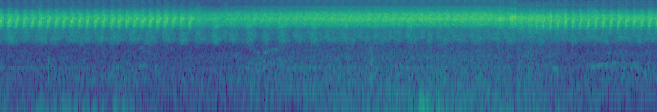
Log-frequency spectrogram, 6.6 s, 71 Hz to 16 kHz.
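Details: Cicadas singing at Kardamyli in 2013, a strong shrill buzzing chorus with quick regular pulsations, briefly softening near the middle before resuming at full strength.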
